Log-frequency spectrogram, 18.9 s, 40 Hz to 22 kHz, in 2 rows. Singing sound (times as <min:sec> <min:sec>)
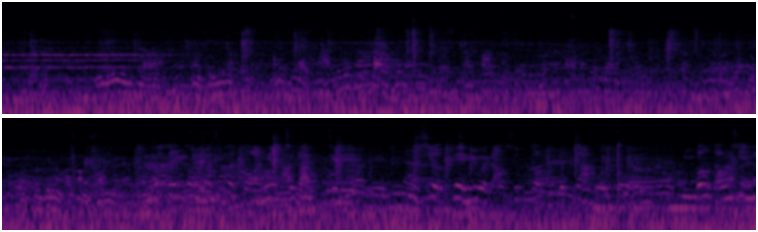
0:00.0 0:02.2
